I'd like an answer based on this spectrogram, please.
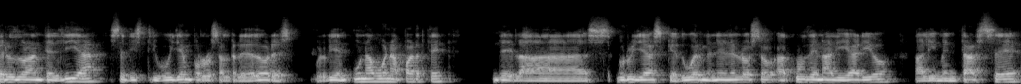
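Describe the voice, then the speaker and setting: This man speaks at a fairly slow pace with a fairly low pitch. His pitch variation is ordinary. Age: 60s. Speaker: naturalist, wetland expert. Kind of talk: interview. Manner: halting, many repetitions and fillers.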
